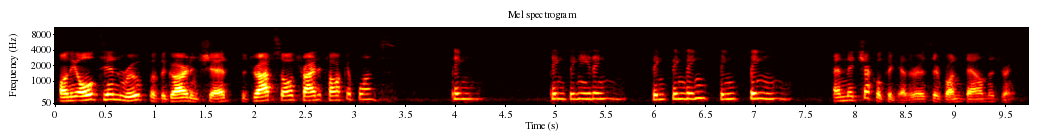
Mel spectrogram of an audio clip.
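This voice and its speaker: Animated, higher-pitched man reading to children. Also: moderate pace, highs cut off. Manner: expressive, plays up sound words, simple child-directed phrasing. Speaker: read-aloud host for children. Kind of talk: animated storybook read-aloud with casual asides to young listeners.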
